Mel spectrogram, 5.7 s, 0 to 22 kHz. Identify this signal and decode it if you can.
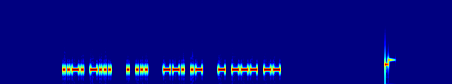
Morse code, heard as a keyed tone, about 44 wpm, 700 Hz. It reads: FB ES GA TOM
